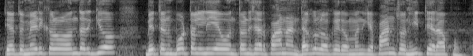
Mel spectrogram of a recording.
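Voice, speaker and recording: A stand-up comedian with a very high, slightly bright voice rattles off folksy jokes at a very fast clip in a level tone. Performing for a live audience, he acts out the characters in his stories.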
